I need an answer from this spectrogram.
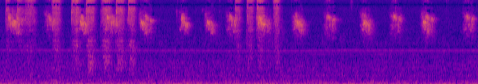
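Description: A small bird chirping over and over, about twice a second. Short spurts of hissing from an aerosol can of brake cleaner come in quick succession in the first three seconds and again about five seconds in.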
